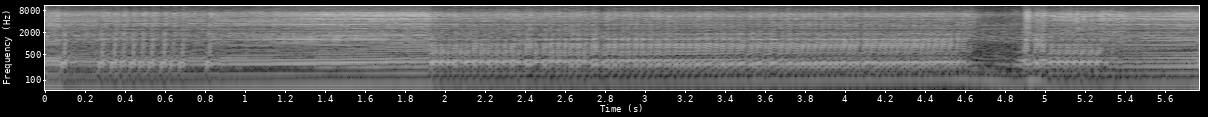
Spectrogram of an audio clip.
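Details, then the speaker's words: Aprilia RS50 frame with YZ85 two-stroke engine, after fitting oil-soaked clutch plates: the raspy note sags and stumbles on throttle, breaking up and bogging right off the bat; cause unknown, owner suspects tuning. "i took it out on the street as soon as i hit it just it just died immediately just bogged just right off the bat"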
